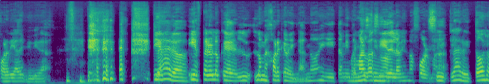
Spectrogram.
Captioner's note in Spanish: risas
